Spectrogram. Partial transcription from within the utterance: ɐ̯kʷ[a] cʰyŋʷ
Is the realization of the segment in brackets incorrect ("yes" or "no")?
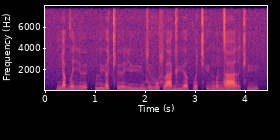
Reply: no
